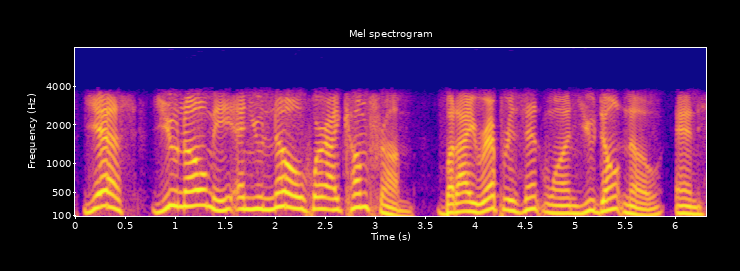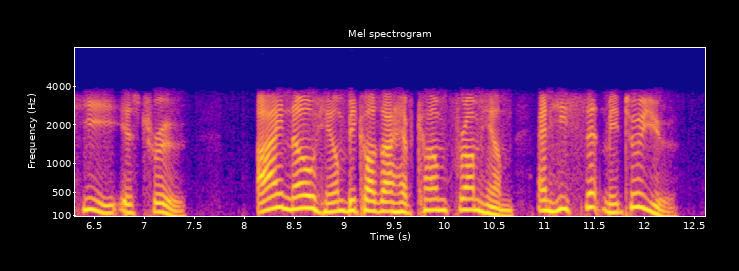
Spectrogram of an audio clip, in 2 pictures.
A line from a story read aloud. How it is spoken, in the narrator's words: he called out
